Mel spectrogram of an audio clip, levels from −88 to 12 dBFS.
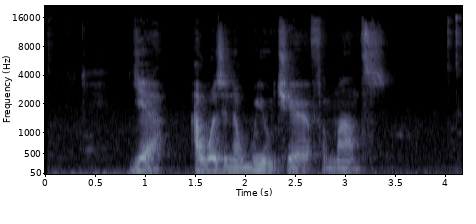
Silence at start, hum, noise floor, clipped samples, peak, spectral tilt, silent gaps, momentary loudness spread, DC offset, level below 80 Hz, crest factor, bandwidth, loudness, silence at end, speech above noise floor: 0.05 s; none; -65 dBFS; under 0.1%; -14 dBFS; -4 dB/octave; none; 9 LU; under 0.1%; -60 dBFS; 24 dB; 16.5 kHz; -36 LUFS; 0 s; 30 dB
